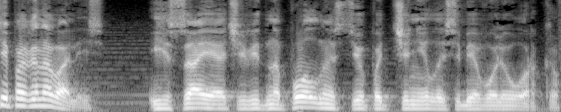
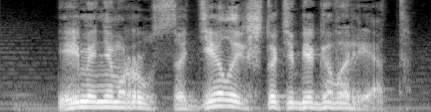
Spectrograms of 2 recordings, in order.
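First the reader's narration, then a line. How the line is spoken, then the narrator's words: Hiss. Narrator (Russian): прошипел Хакон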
